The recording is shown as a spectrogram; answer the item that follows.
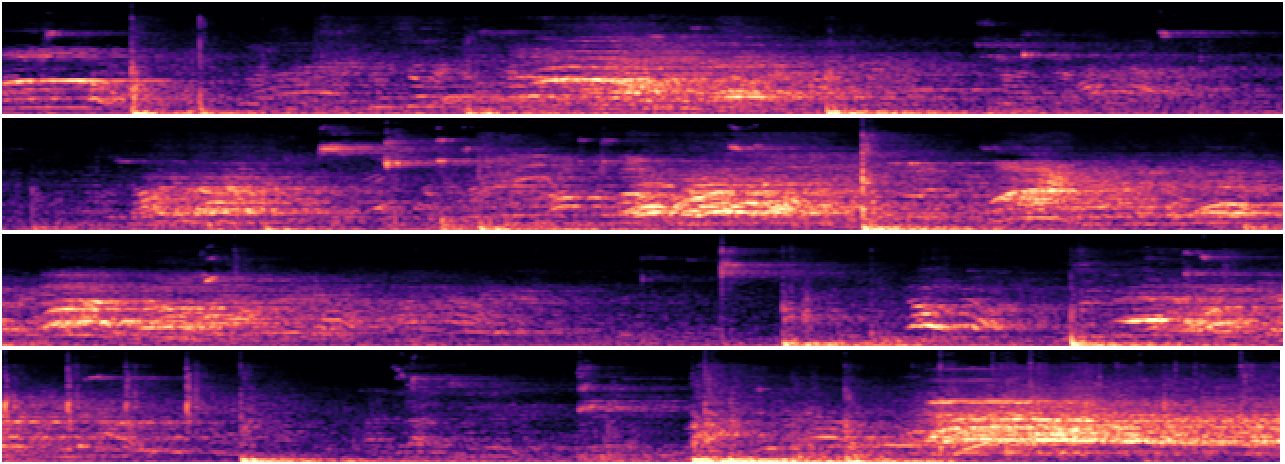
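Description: Volleyball rally in a large gymnasium: a serve, then a string of sharp hand strikes on the ball and thumps on the court, echoing in the hall. Players and spectators shout and call throughout.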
